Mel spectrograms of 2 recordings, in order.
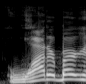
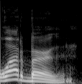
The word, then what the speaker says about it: Whataburger: I say it like Whataburger. Like what? Whataburger. Waterburger? No, Whataburger.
